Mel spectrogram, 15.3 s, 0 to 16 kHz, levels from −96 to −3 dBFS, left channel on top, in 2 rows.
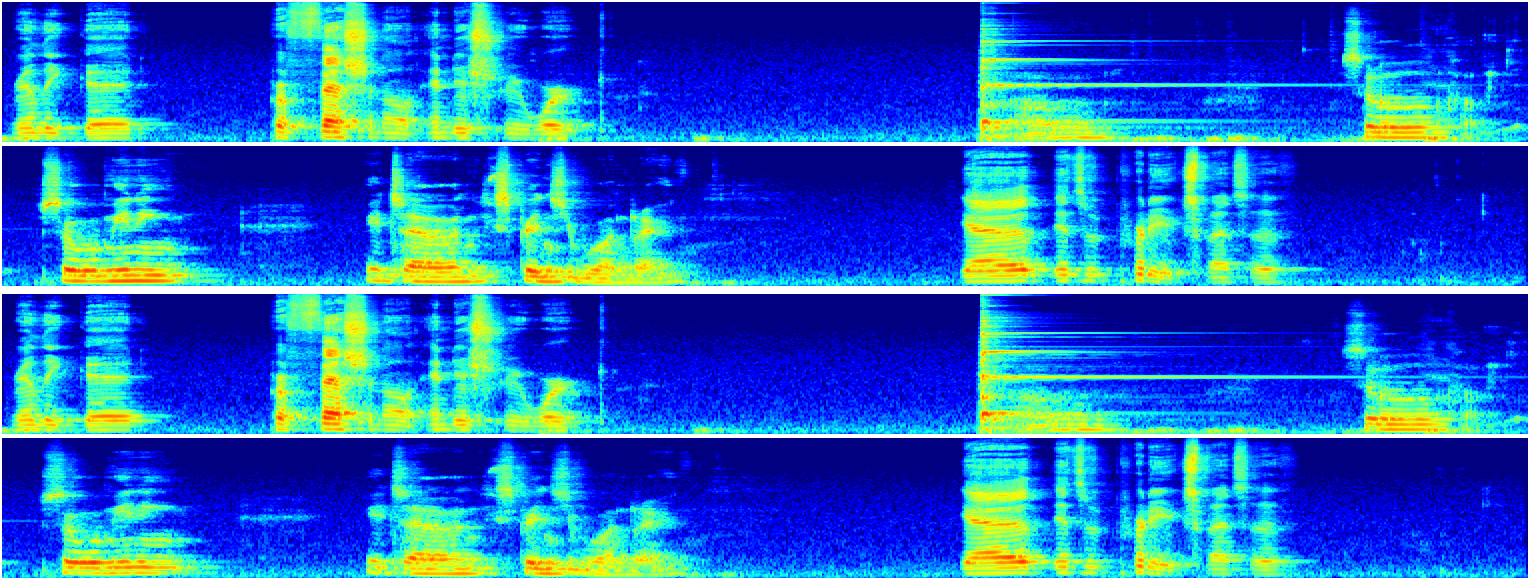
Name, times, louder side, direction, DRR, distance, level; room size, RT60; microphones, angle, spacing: voice 1, 0.1-0.7 1.4-2.9 12.4-14.0, right 1 dB, ahead, 8 dB, 0.8 m, -26 dB
Piano, 4.9-7.0 7.3-7.4, right 4 dB, 35° right, 2.3 m, -34 dB
voice 2, 5.0-5.5 6.7-8.6 9.5-11.0, left 2 dB, 80° left, 8 dB, 2.2 m, -27 dB
11.0 x 5.6 x 6.5 m, 0.37 s
head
